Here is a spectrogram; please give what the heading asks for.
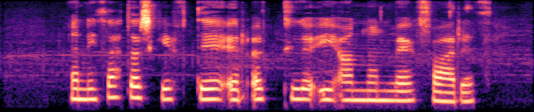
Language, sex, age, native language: Icelandic, female, 12, Icelandic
